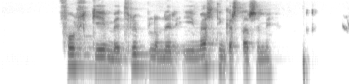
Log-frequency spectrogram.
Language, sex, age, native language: Icelandic, male, 20-29, Icelandic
